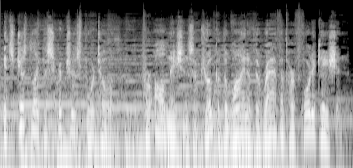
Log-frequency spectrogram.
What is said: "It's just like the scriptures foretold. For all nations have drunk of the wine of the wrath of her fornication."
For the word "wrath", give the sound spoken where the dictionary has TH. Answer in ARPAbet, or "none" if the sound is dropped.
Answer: TH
